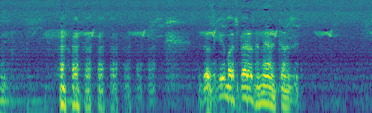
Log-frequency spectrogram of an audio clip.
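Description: A man speaks with a strained, emotional voice.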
